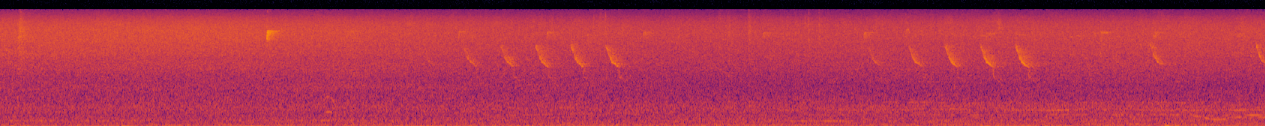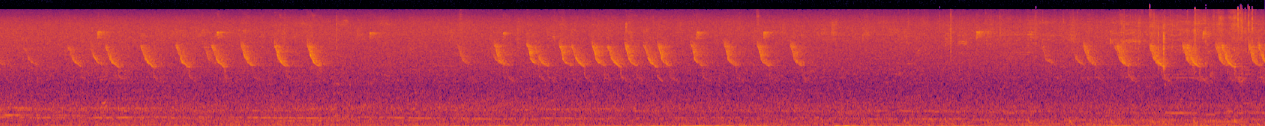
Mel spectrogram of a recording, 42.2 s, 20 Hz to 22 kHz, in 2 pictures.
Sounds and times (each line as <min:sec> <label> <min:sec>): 0:00.0 People are traveling over the bridge 0:42.1
0:00.0 traffic 0:42.1
0:00.0 trees blowing in the wind 0:42.1
0:37.0 Birds 0:42.1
